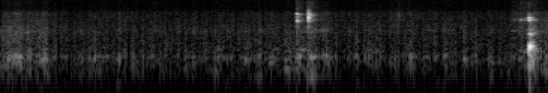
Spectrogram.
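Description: Two sharp mouse clicks on a refresh button, the first a quick double tap near the middle and the second a single crisp click near the end, heard close and alone against near silence.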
